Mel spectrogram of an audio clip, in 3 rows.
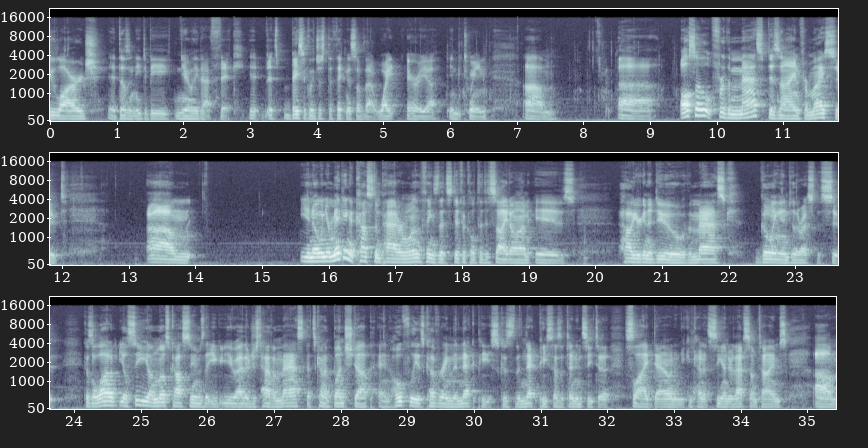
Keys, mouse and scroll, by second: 5.2 scroll up 2, 5.8 scroll down 1, 6.2-6.8 alt+scroll up 7, 7.2 scroll up 1, 7.9-8.9 scroll down 5.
